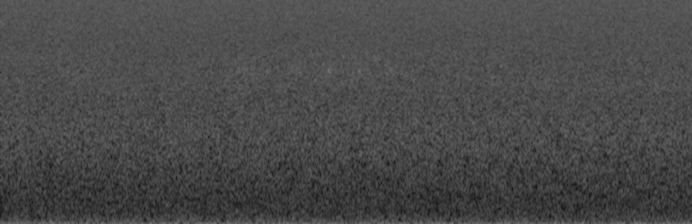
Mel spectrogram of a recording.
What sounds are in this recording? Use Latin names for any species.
forest ambience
